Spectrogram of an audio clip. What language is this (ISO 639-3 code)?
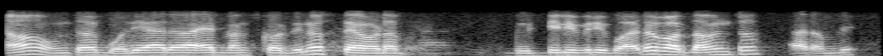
nep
